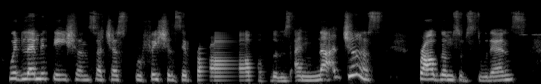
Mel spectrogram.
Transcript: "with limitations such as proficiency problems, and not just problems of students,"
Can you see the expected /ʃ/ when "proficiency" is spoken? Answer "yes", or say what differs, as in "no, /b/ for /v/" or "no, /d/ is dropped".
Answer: yes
